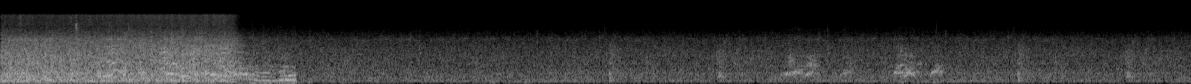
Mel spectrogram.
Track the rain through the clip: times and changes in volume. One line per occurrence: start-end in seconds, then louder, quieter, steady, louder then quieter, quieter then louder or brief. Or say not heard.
0.0-11.8 quieter.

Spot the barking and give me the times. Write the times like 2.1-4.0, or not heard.
0.9-3.0, 7.8-9.6.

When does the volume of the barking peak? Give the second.
2 s.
